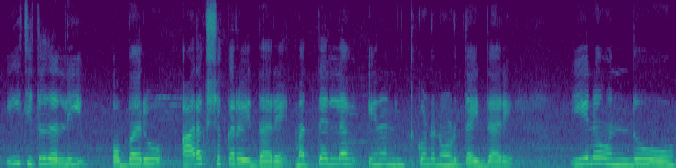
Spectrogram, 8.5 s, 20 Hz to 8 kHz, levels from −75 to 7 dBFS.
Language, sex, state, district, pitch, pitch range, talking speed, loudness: Kannada, female, Karnataka, Shimoga, 235 Hz, 220-250 Hz, 90 wpm, -21 LUFS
